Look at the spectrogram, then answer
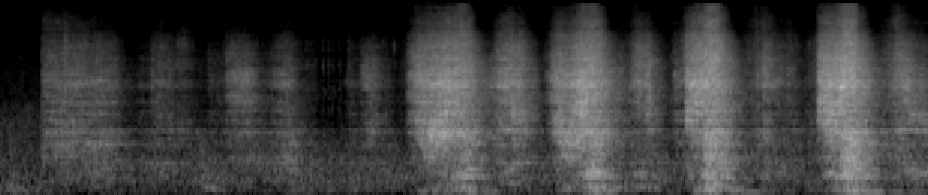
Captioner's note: blade on wood rhythmically scraping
